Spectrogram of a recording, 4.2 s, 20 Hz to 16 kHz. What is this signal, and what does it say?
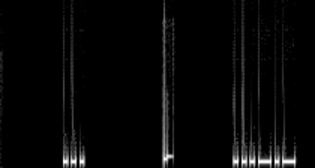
Morse code, heard as a keyed tone, about 22 wpm, 700 Hz. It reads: S <SK>
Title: Single Character (Letter:Number:Punctuation:Prosign) 22wpm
